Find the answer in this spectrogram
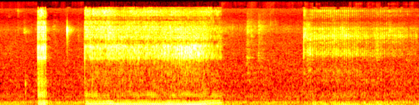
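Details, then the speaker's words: Sleeping dog gives one long, low, rumbling snore of about two seconds, with quiet room noise and a brief click before it: dog snoring. "coming to you live with the first episode of Listen to Gabby Snoring."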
